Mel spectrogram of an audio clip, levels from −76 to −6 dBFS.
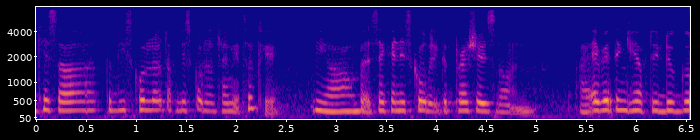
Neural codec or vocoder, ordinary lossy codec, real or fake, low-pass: codec, 16 kHz in and 24 kHz out, 0.9 kbps, LongCat-Audio-Codec, fine tuned four codebook decoder; none; fake; 7.2 kHz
